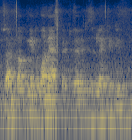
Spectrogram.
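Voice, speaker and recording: This doctor, a man with an Indian accent, moves at a quick pace with a steady, medium-pitched voice. He's informally teaching integrative medicine to a small audience, repeating short phrases and checking that people follow. The room is echoey, the mic distant, and the recording noisy.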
